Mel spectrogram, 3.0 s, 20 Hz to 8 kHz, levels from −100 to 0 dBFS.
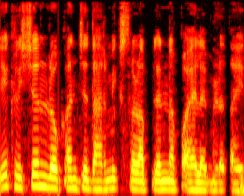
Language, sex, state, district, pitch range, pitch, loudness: Marathi, female, Maharashtra, Dhule, 125-150 Hz, 135 Hz, -23 LUFS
